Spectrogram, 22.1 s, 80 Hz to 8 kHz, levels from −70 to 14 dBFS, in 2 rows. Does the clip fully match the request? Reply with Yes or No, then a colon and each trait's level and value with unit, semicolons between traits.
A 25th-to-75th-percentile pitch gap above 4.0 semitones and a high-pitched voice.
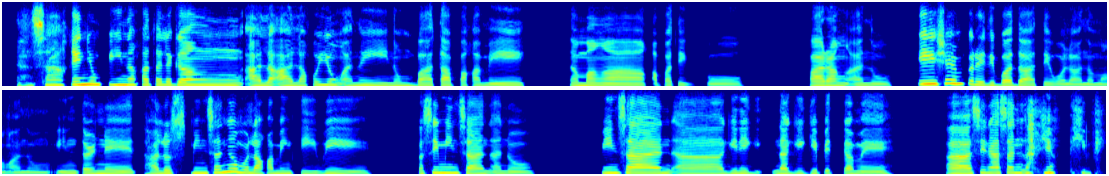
Yes: average, 4.6 semitones; high, 210 Hz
